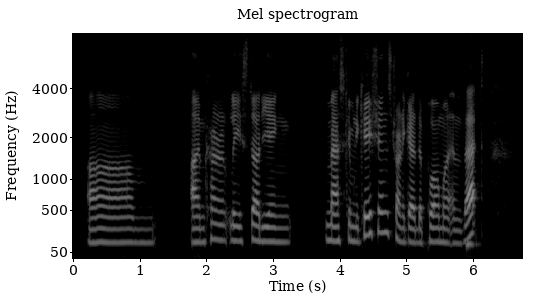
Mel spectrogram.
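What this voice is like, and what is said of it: Australian-tinged English accent. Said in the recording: “I lived in Australia for 3 years, which is kind of where I got this kind of voice, kind of accent from”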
